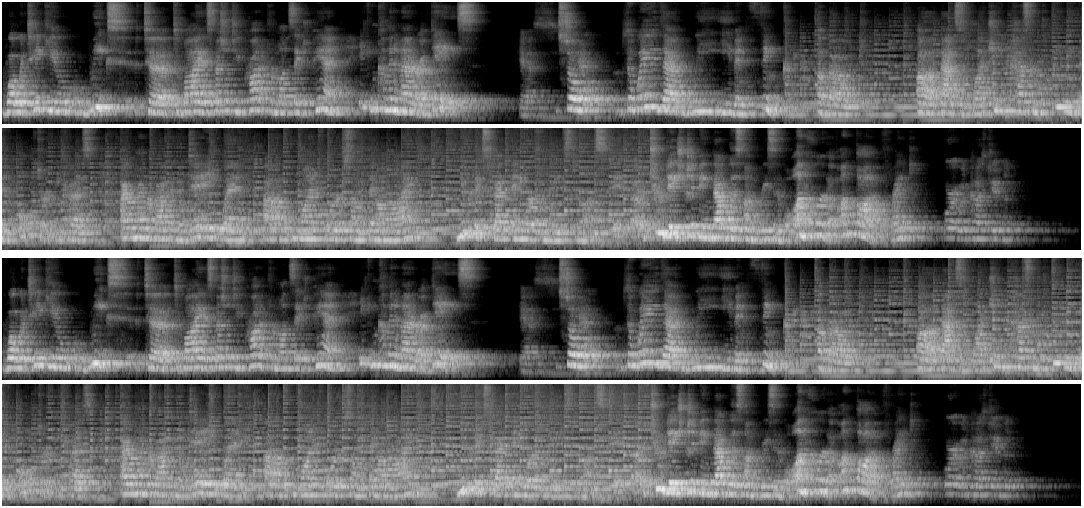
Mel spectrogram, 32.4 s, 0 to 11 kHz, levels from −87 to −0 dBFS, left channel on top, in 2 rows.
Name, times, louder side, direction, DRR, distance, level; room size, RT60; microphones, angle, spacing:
voice 1, 0.0-5.0 5.3-6.8 8.3-8.8 9.2-11.6 12.2-12.8 13.7-19.9 20.1-22.4 23.0-29.8, equal, 80° left, -6 dB, 2.2 m, -23 dB
voice 2, 7.7-8.3 8.6-8.8 25.6-26.5 30.3-31.3, left 1 dB, 50° left, -11 dB, 3.0 m, -36 dB
sound 1, 11.7-26.0, right 3 dB, 20° right, 0.4 m, -32 dB
9.7 x 5.4 x 5.3 m, 1.3 s
head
